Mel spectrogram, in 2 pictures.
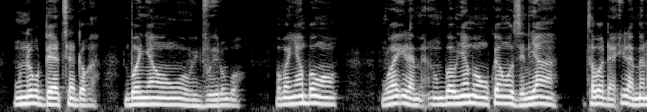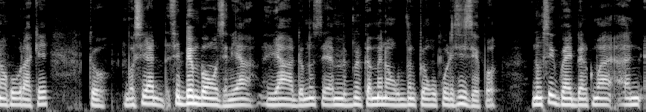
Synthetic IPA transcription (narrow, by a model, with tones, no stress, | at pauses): ŋu˦ne˦ku˦be˨a˨t͡sẽ˦˨do˨ka˨ | m̩˦bo˦ɲa˦ŋo˦o˨wi˨vu˨ji˨ɾu˦mbo˨ | bo˨bo˨ɲa˦m˦bo˦ŋo˦ | ŋ˨ɡo˦i˦ɾa˨˦bo˦ja˦mbo˦ŋo˨ku˦a˦ŋo˦zi˨n˦ja˦ŋa˨ | za˦bo˦da˨ʔi˦ɾa˨me˦no˨ŋ˨ku˦wu˦ɾa˨ke˦ | to˨ | m̩˨bo˨si˦a˦˨si˦be˦m˦bo˦ŋo˨zi˨n˦ja˦ŋa˨ja˦ŋa˨do˨mi˦se˨me˨bi˦nka˨me˦no˨ŋku˨bi˦nk͡pe˦ŋku˨ku˦ɾi˨s̬i˦˨ze˨po˦ | nu˨msi˦ɡʷã˨i˨be˨nku˦ma˦˨˦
